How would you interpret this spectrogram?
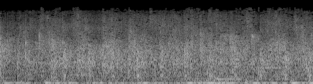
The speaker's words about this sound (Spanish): Pues nada más que por... Otro aplauso para ti.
